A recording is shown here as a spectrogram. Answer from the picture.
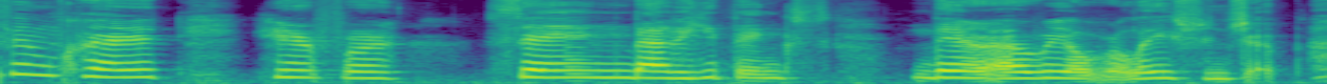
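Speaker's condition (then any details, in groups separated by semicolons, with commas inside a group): Cerebral palsy, severe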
